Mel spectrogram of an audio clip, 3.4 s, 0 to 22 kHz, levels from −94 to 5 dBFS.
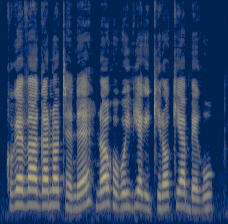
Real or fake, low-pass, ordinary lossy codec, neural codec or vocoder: real; none; none; none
